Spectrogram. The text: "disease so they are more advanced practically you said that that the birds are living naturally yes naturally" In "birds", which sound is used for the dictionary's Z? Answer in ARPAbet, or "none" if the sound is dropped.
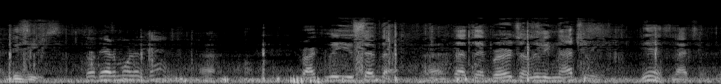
Z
